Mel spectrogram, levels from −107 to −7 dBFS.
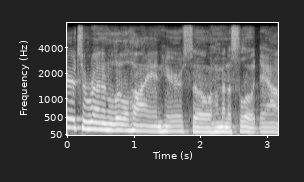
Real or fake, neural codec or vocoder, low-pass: fake; codec, 16 kHz, 16 kbps, FreqCodec, smaller model; 7.2 kHz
